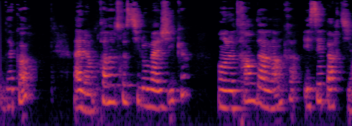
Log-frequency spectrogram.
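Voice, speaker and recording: A woman's voice: fairly high pitch, echoey room. A young woman teaching handwriting to young children, patiently asking questions and answering them herself. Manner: patient, questions and answers her own prompts. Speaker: primary school teacher.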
